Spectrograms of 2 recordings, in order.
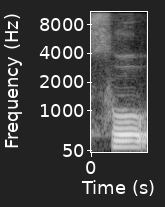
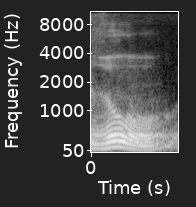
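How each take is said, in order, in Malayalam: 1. ഈ വാക്ക് ചീറുന്ന s ശബ്ദത്തിലാണ് തുടങ്ങുന്നത്. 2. ഈ വാക്ക് മൂളുന്ന z ശബ്ദത്തിലാണ് തുടങ്ങുന്നത്. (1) "ചിലരത് സു എന്ന് പറയും" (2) "This is the sound z"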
